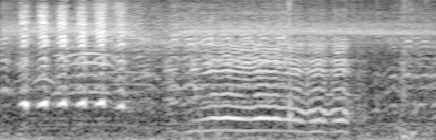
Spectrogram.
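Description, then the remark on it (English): A goat bleats: a quick, stuttering run of short pulses, then a longer, quavering cry that wavers before trailing off. No one speaks. “And speaking of noise, goats, chickens, pigs?”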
